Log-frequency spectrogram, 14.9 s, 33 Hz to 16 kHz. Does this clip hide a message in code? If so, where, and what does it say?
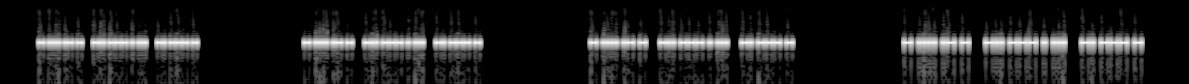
Yes: Morse code from 0.5 to 14.3 s, heard as a keyed tone, about 51 wpm, 700 Hz. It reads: THAT DOES NOT THAT DOES NOT THAT DOES NOT THAT DOES NOT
